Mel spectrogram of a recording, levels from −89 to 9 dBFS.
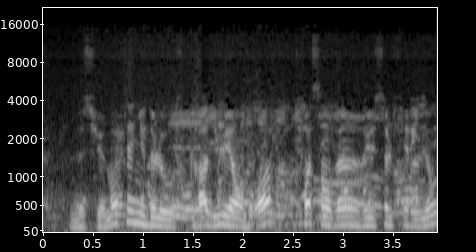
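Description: Nothing goes wrong anywhere in this bit of speech, so there's no technical fault to point to.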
